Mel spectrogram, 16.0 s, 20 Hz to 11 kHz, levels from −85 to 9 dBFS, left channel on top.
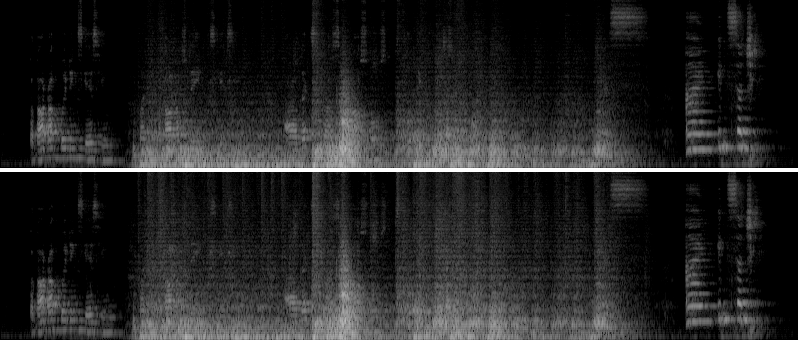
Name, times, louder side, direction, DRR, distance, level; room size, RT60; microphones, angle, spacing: voice 1, 0.6-2.2 2.7-5.2 5.7-7.7 8.1-9.6, left 1 dB, 15° left, 3 dB, 3.6 m, -46 dB
sound 1, 2.7-12.6, right 1 dB, 55° right, 2.3 m, -33 dB
voice 2, 11.8-12.9 13.7-15.0, equal, ahead, 2 dB, 5.8 m, -43 dB
22.5 x 13.5 x 8.8 m, 0.89 s
head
